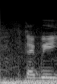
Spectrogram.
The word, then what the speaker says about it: Tegbi: Tegbi, you spell it T-E-G-B-I.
